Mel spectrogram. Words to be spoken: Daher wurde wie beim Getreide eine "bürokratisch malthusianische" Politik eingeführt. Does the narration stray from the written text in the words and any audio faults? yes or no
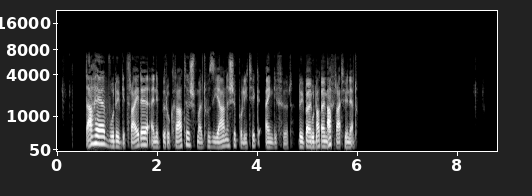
yes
